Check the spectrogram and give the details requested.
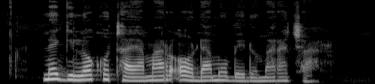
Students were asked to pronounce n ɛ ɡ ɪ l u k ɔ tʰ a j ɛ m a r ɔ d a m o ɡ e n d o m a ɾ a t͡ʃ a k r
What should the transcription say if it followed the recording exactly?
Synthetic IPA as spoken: n ɛ ɡ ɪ l ɔ k ɔ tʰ a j a m a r ɔ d a m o b e d o m a ɾ a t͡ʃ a r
